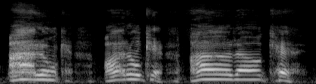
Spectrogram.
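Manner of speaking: high, insistent mimicked indifference; mock dismissive quote. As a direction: brush it off high, mocking the politician. Mimicking Trump's answer about the election.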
